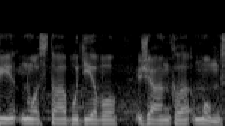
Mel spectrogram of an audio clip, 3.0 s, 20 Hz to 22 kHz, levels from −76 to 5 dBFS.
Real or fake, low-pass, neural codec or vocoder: real; 7.2 kHz; none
